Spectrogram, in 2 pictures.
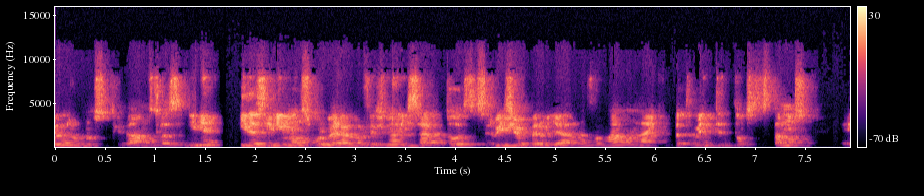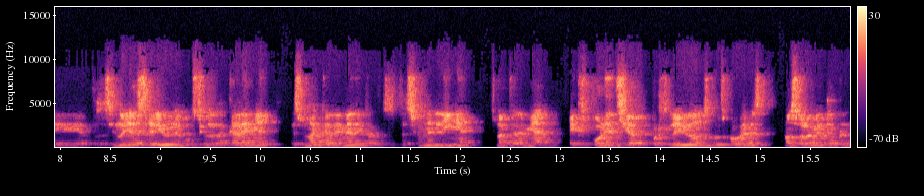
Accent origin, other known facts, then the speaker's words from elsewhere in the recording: Toluca, State of Mexico, Mexico; also born or lived in Aguascalientes / Colima / Sonora; now in Puebla, Mexico; Yo soy de Toluca, del estado de México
